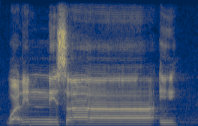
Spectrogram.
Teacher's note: Nisa'i dibaca panjang sampai dengan 5 harokat, disebut dengan mad wajib muttasil.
